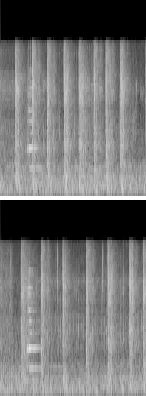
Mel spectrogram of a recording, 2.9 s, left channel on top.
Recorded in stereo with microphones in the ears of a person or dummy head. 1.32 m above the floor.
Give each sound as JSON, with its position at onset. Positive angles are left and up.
{"t": 0.5, "sound": "a violin", "side_deg": -35, "distance_m": 0.9}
